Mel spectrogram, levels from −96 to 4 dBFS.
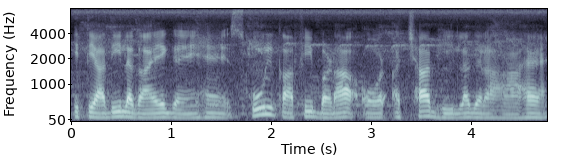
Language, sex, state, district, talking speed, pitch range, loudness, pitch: Hindi, male, Chandigarh, Chandigarh, 165 wpm, 105-125 Hz, -19 LUFS, 110 Hz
